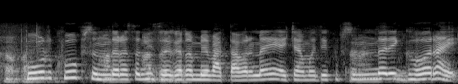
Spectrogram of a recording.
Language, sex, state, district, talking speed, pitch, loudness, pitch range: Marathi, female, Maharashtra, Gondia, 170 wpm, 230 Hz, -14 LUFS, 220-255 Hz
